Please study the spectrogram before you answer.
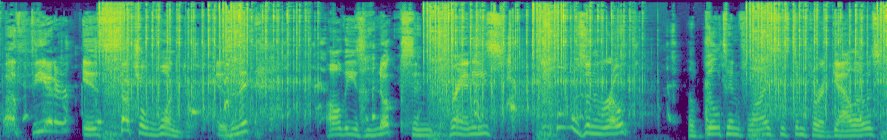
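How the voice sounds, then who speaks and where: An actor playing a menacing male stranger in an audio drama, taunting his prey in a deliberate, theatrical manner. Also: high voice, gravelly, very noisy, heavily acted. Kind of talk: audio drama villain acting.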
